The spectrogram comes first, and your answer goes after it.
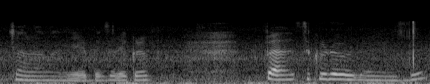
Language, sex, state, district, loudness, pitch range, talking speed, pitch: Telugu, female, Andhra Pradesh, Anantapur, -30 LUFS, 140-225 Hz, 85 wpm, 195 Hz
